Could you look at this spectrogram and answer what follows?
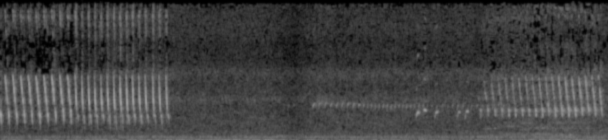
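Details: Canary delivering a dense, loud, rapid trill for under two seconds, a quiet stretch with faint short notes, then the rattling trill resumes; steady background hiss throughout.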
